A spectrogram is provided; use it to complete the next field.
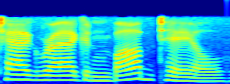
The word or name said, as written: tagrag and bobtail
